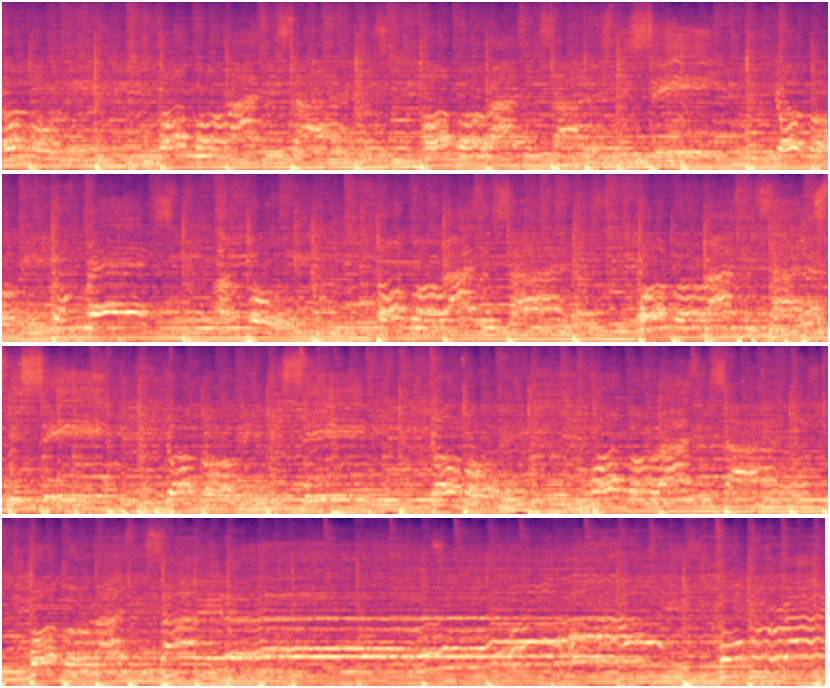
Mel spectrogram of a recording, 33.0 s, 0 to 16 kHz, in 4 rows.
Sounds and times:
Exciting music: 0.0s - 33.0s.

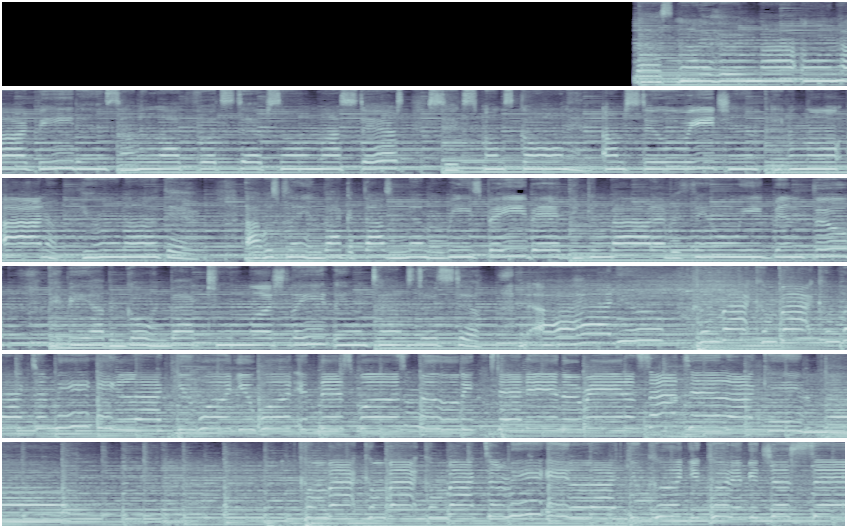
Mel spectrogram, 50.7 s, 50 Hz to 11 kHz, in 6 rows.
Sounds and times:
Music: 6.4s - 50.6s.

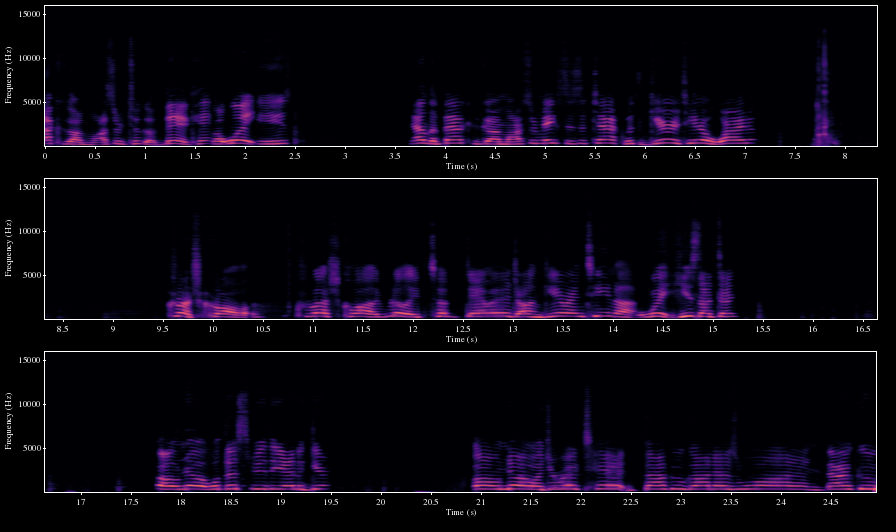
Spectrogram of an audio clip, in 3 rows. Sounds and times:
Speech: 0.0s - 2.5s, 3.7s - 7.1s, 9.6s - 15.2s, 17.8s - 19.5s, 21.0s - 24.9s
Inside, small room: 0.0s - 24.9s.

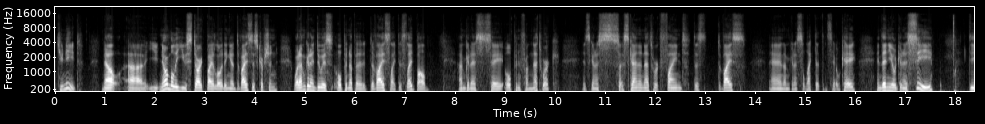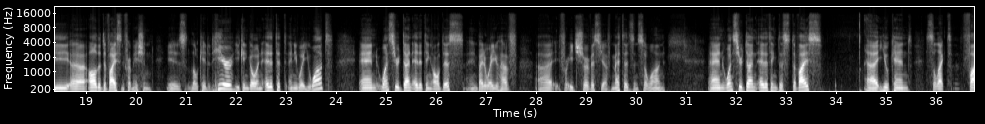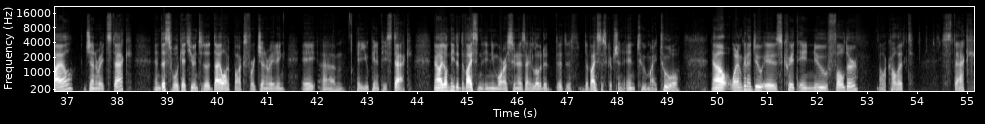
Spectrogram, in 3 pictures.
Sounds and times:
Speech: 0.0s - 17.6s, 18.3s - 30.6s, 31.4s - 33.8s, 34.5s - 49.3s, 49.9s - 55.1s.

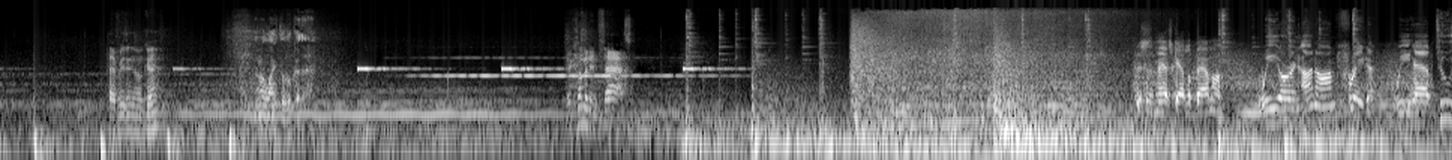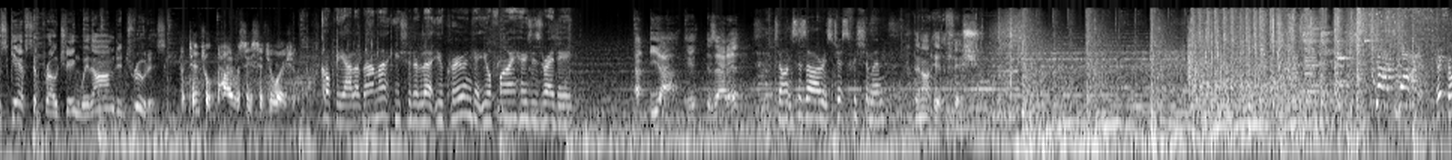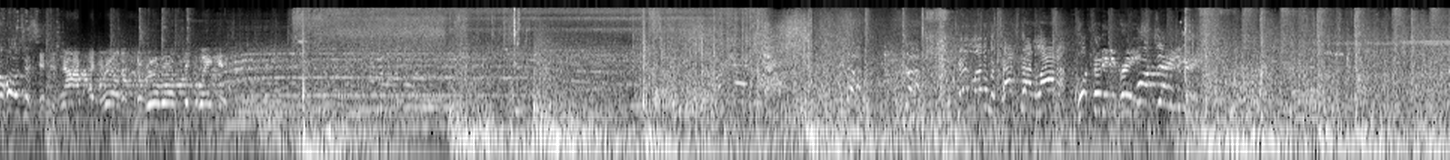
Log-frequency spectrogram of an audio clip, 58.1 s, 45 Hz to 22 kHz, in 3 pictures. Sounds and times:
Music: 0.0s - 58.0s.

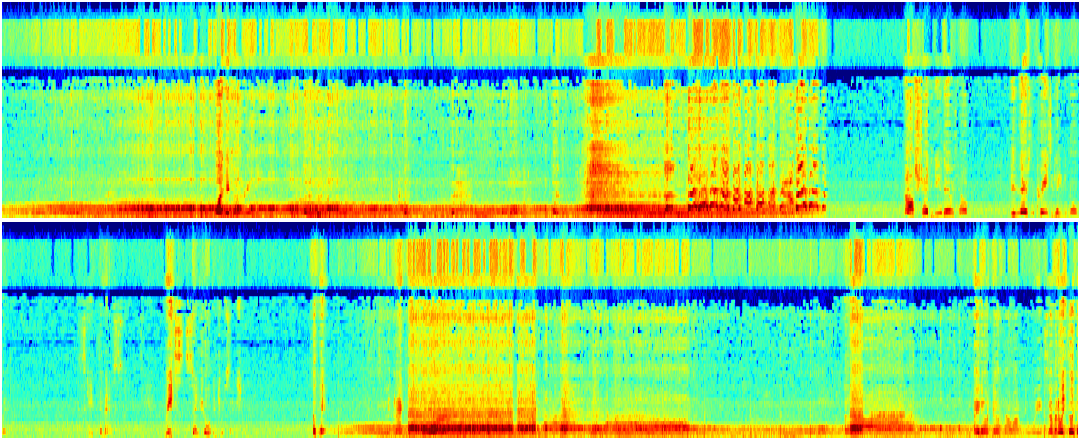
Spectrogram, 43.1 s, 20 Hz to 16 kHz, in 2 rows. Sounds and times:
Speech: 4.2s - 5.2s, 18.0s - 19.4s, 20.2s - 21.7s, 23.1s - 24.0s, 24.8s - 26.4s, 27.8s - 28.1s, 29.2s - 30.6s, 38.4s - 39.2s, 41.0s - 43.0s.

